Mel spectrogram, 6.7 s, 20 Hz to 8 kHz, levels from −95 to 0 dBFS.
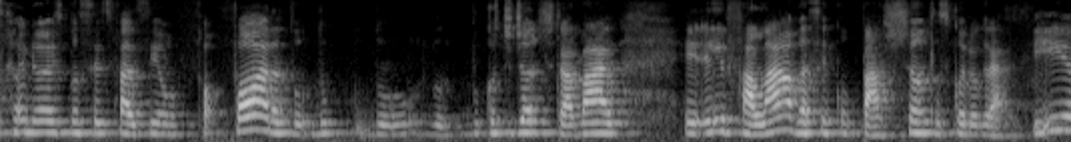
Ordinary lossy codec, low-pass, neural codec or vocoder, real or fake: none; none; codec, 16 kHz, 8 kbps, FunCodec, trained on Chinese and English, 25 frames a second; fake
